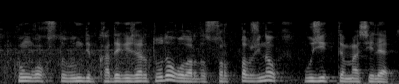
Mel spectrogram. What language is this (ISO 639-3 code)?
kaz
